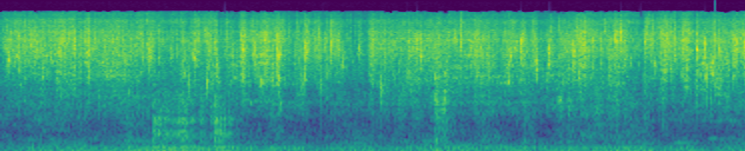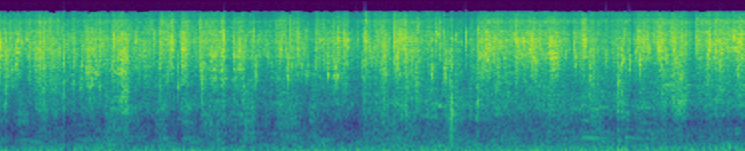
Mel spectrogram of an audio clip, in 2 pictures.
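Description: Loud, steady water spray blasting a very muddy motorcycle during a wash, a continuous rushing gush with no pauses, close up.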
